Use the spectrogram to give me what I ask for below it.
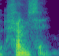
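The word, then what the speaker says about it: خمسة: Thalatha, which is 3, would be talate. And khamsa goes to khamse.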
